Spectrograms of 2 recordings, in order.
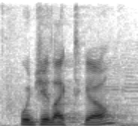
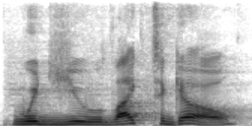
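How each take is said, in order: First: The d and y merge into a j sound. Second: The d and y sounds stay separate.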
